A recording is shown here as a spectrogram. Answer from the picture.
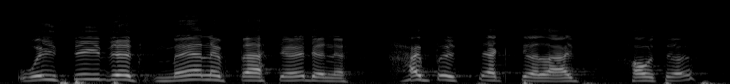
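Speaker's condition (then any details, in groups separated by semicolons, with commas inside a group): Cerebral palsy; affects hearing and speech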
